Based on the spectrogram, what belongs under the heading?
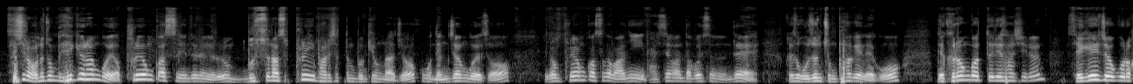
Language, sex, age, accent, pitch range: Korean, male, 40-59, native, 145-185 Hz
